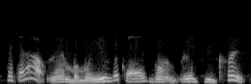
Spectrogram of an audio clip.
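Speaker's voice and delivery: usual speaking voice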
